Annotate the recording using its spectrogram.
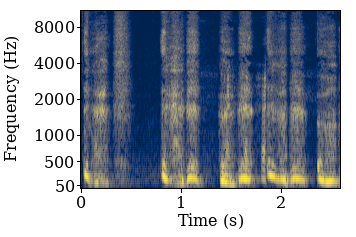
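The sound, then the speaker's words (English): A voice imitates the exaggerated gasps of an anime dub character, five short, breathy, voiced bursts in quick succession with brief pauses between them, fairly loud and alone. “You hear in anime dubs when the characters gasp, they go...”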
